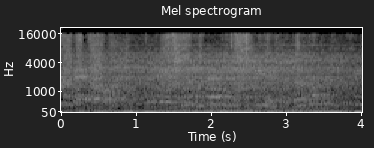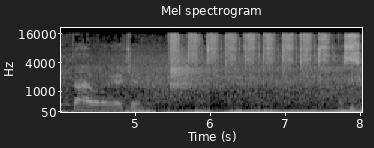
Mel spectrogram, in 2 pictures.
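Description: A cloth rubs and wipes over a surface.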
